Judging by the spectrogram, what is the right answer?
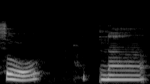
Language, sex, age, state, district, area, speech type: Telugu, female, 18-30, Andhra Pradesh, Krishna, rural, spontaneous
